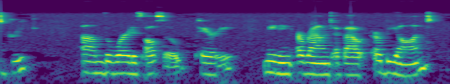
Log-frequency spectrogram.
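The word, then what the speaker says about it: परि: The word is also peri, meaning around, about, or beyond. And it's also, interestingly, cognate with the Sanskrit word. Peri, it sounds the same, but is spelled P-A-R-I, meaning around, about, and through.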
